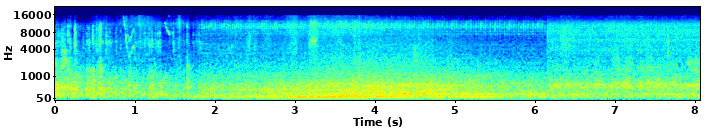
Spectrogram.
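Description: Street sounds with a motor vehicle's engine humming close by, louder from about three seconds in and easing off after about six, and indistinct voices in the background.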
